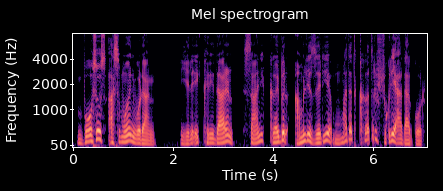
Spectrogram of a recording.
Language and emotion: Kashmiri, happy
